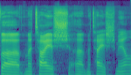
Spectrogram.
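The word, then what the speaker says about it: Matthias Schmale: The story of Matthias Schmel, is that how you pronounce his name?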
